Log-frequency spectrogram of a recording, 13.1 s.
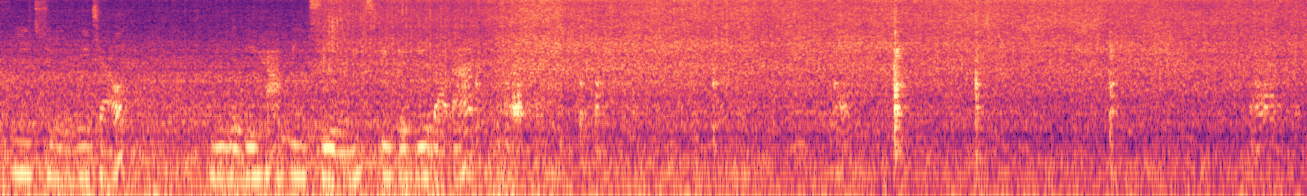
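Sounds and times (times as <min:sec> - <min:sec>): vegetables sizzling in a skillet: 0:00.8 - 0:13.0.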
